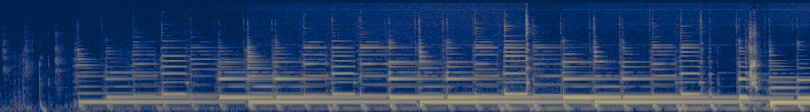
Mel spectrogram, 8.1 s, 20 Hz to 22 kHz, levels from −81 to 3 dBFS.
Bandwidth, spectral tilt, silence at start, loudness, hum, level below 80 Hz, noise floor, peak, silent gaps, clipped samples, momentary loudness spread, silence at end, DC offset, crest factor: over 20 kHz; -5 dB/octave; 0.05 s; -28 LUFS; none; -68 dBFS; -51 dBFS; -10 dBFS; none; under 0.1%; 8 LU; 0 s; under 0.1%; 18 dB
